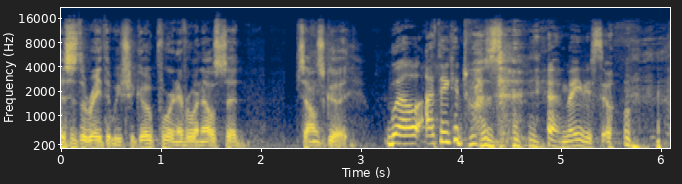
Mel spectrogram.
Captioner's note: laughs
